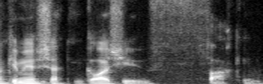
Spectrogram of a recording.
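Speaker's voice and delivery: ordinary delivery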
